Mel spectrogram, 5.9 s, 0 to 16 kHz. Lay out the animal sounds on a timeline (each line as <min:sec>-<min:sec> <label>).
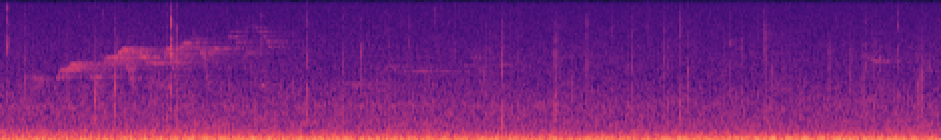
0:00.0-0:01.9 Swainson's Thrush (Catharus ustulatus)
